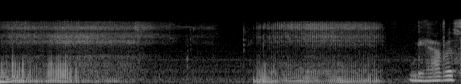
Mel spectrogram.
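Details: Little one who fell asleep watching a cooking channel on TV, snoring really loud: rough, rattling snoring sounds over television noise, then a brief voice; snoring during sleep.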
